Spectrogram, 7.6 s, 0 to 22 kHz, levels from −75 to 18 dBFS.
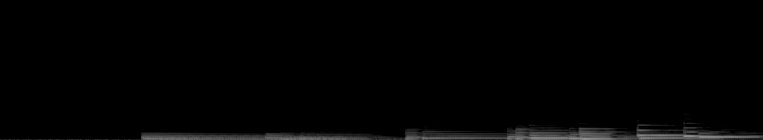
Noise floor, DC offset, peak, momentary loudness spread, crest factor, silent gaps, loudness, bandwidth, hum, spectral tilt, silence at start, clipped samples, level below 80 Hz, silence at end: -63 dBFS; under 0.1%; -18 dBFS; 16 LU; 18 dB; none; -36 LUFS; 3.4 kHz; none; -9.5 dB/octave; 0.55 s; under 0.1%; -60 dBFS; 0 s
